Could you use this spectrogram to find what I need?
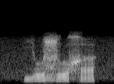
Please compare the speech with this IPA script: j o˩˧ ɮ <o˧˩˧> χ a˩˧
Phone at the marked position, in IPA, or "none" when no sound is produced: o˩˧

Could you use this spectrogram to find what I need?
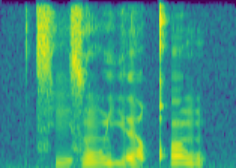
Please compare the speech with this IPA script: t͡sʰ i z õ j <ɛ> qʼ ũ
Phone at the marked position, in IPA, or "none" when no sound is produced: ɛ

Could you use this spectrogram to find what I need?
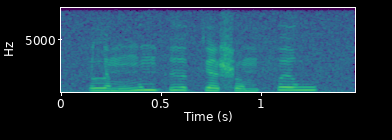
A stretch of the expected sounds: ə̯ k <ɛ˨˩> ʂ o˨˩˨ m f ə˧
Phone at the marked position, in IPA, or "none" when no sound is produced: ɛ˨˩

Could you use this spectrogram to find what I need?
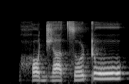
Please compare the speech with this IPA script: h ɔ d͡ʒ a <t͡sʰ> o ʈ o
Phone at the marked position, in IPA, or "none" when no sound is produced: t͡s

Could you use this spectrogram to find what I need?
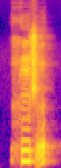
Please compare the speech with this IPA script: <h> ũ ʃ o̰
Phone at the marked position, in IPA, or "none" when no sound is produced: h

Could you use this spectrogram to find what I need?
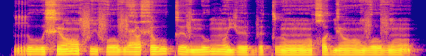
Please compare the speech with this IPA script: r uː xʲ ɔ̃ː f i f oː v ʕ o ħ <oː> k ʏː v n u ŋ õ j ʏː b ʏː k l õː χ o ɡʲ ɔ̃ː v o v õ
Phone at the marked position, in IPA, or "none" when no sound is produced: uː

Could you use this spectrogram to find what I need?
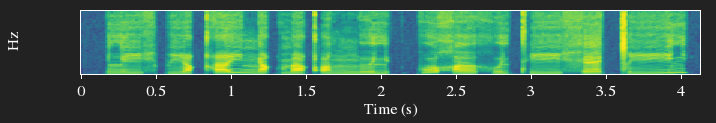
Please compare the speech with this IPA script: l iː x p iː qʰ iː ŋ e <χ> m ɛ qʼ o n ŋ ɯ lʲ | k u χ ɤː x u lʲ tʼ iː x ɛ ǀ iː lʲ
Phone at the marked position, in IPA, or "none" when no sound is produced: q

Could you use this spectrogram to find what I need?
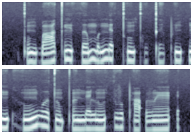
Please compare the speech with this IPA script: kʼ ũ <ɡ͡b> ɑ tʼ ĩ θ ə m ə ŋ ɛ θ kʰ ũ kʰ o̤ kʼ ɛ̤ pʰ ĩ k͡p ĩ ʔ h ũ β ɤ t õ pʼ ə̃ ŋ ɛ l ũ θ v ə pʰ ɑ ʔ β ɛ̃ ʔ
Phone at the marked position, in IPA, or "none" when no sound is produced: ɡ͡b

